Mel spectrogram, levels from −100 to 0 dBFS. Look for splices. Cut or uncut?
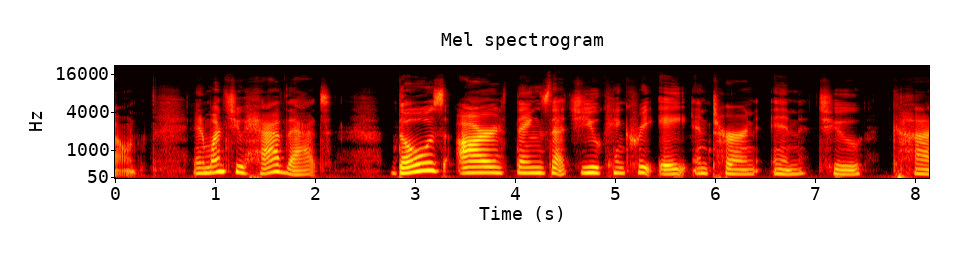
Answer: uncut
